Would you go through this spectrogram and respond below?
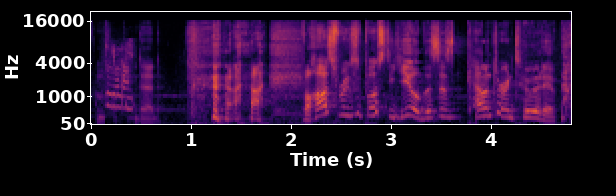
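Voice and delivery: high, loud indignant squeal; outraged disbelief. Real, not acted. Streamer squealing after the hot spring kills her. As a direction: protest the unfair death, laughing.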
